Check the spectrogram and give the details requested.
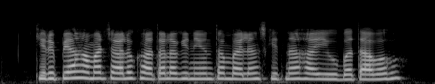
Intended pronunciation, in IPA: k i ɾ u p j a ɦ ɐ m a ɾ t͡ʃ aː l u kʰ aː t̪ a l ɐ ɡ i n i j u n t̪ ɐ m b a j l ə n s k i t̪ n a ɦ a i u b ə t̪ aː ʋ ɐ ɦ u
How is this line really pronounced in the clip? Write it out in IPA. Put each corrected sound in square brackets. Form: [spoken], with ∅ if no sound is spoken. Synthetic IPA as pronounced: k i ɾ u p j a ɦ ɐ m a ɾ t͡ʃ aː l u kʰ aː t̪ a l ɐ ɡ i n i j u n t̪ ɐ m b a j l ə n s k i t̪ n a ɦ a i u b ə t̪ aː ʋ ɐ ɦ u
